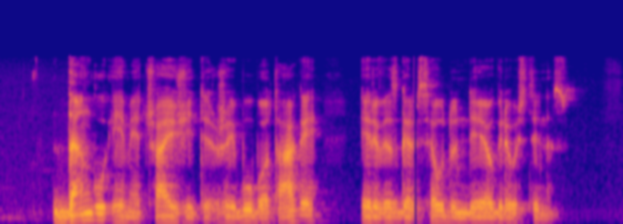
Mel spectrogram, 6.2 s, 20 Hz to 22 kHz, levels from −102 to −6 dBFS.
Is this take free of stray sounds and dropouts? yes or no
no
